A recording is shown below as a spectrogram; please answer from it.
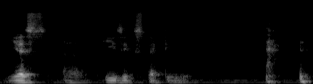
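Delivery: straight-faced, very slow, deadpan delivery. Recalling arriving for a meeting, quoting the man at the door, retelling a deadpan reply. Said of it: "this guy deadpan at the door said".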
